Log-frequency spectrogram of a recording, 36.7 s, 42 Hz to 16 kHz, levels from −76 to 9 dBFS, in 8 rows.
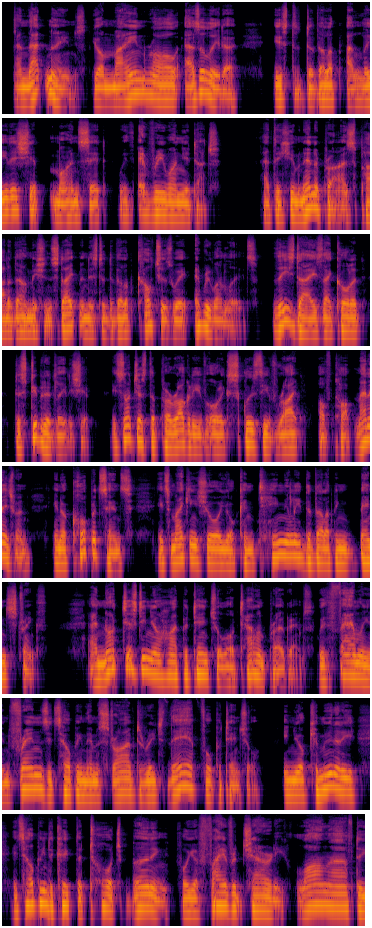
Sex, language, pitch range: male, English, 95-115 Hz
